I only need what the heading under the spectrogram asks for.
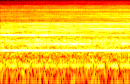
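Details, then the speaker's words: Wood lathe turning a needle case with a fingernail gouge (Ellsworth grind) at high speed: a sharp, steady ringing squeal from the tool chattering against the work, cured by lowering the speed. Lathe tool chatter. "You hit a little noise. That's chatter, boys and girls. It's out there."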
